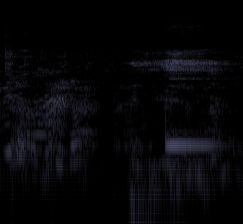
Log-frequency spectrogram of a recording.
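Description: Faint, indistinct voices, then a single bell-like tone that rings out about one and a half seconds in and holds.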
